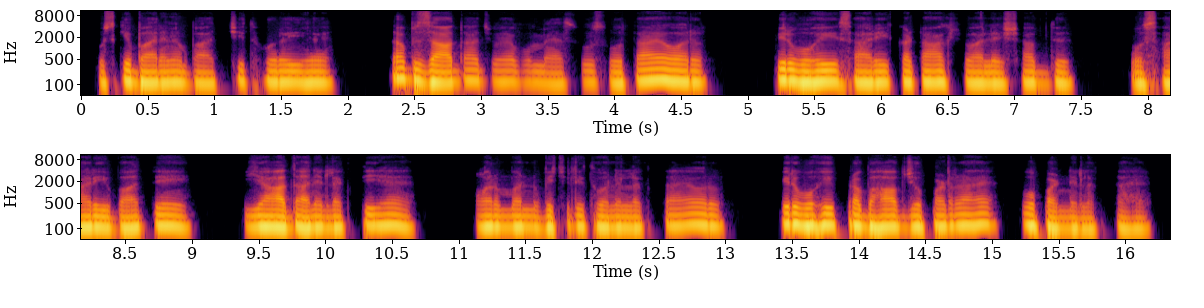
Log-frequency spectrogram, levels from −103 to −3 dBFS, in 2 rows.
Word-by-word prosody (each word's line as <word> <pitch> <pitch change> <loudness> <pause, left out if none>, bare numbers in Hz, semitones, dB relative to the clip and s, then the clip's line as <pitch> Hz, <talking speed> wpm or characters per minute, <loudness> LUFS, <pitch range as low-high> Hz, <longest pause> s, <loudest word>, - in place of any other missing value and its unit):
उसके 115 +3 -2
बारे 115 -1 +2
में 115 -1 +1
बातचीत 110 +1 -6
हो 120 - +1
रही 115 0 +2
है। 115 -1 +1 0.5
तब 145 -2 +1
ज़्यादा 115 +1 +1
जो 120 0 -9
है 120 - -4
वो 115 0 -9
महसूस 110 +1 -8
होता 110 +4 -1
है 135 - +4
और 120 -2 +3 0.5
फिर 135 -1 +4
वही 120 0 +5
सारे 115 +2 +1
कटाक्ष 115 -1 0
वाले 110 -1 +1
शब्द, 105 0 -3 0.5
वो 110 - +1
सारी 110 +1 +2
बातें 105 +2 0 0.4
याद 110 -1 +4
आने 110 0 +4
लगती 110 +3 -2
है 120 -3 +1 0.5
और 115 0 +2
मन 110 0 0
विचलित 110 +1 -3
होने 110 -1 +2
लगता 105 +3 -3
है, 120 +2 -1
और 120 -3 +1 0.4
फिर 135 0 +3
वही 120 0 +5
प्रभाव 115 -2 +3
जो 110 +1 0
पड़ 115 +2 -1
रहा 125 +1 +2
है, 130 0 0 0.2
वो 125 - +4
पड़ने 100 -1 -1
लगता 95 +2 -5
है। 95 0 -4
115 Hz, 175 wpm, -22 LUFS, 110-120 Hz, 0.5 s, वही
